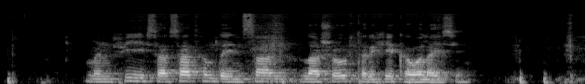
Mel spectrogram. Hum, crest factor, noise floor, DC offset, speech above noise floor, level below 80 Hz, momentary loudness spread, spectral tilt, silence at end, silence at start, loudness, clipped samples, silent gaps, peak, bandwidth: none; 18 dB; -50 dBFS; under 0.1%; 30 dB; -48 dBFS; 18 LU; -6.5 dB/octave; 0 s; 0.05 s; -22 LUFS; under 0.1%; none; -4 dBFS; 11.5 kHz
